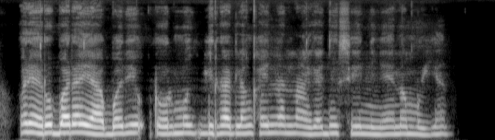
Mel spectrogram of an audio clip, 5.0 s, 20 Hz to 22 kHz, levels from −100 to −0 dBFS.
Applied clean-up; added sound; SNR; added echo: neural mask model Resemble Enhance denoiser.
